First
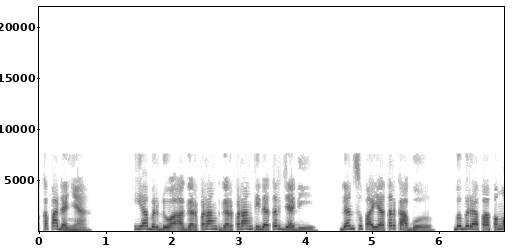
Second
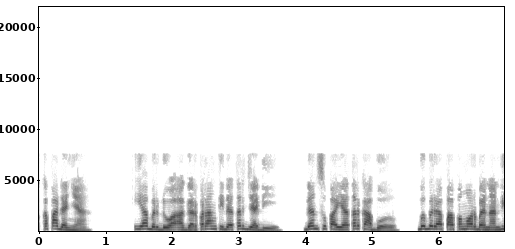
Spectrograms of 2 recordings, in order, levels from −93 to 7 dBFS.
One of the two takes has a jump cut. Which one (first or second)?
first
